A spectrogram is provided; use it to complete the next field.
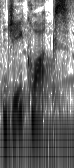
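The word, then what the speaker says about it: GQuuuuuX: the Premier Cinema screening of Mobile Suit Gundam G quack's beginning and yes that is how you pronounce it grateful for the title drop in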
